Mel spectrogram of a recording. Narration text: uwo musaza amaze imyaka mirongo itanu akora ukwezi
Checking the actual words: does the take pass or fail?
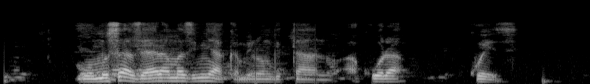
fail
